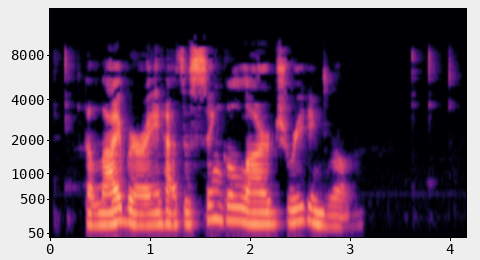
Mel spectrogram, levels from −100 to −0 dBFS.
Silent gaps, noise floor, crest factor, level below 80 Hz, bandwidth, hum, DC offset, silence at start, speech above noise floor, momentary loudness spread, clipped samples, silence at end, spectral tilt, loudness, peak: none; -75 dBFS; 22 dB; -70 dBFS; 9.6 kHz; none; under 0.1%; 0.35 s; 52 dB; 14 LU; under 0.1%; 1.2 s; -3.5 dB/octave; -22 LUFS; -2 dBFS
